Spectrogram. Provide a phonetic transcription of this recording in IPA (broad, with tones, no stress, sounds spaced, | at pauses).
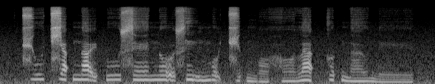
t͡ɕ u˦ t͡ɕ ä˦ ʔ n a̰˦˨ ɪ̯ ʔ u˦ s ɛ˦ n o̰˦˨ ʊ̯ s ĩ˦˨ m o̰˦˨ t͡ɕ ʊ˦ ʔ ŋ ɔ˨ h ɔ˦ l ä˦ ʔ k ʊ˦ ʔ n a˦ ʊ̯ n e˨ ɪ̯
